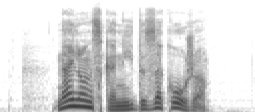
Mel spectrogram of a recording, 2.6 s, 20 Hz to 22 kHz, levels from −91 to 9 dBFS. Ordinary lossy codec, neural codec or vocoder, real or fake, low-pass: none; none; real; 19.8 kHz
